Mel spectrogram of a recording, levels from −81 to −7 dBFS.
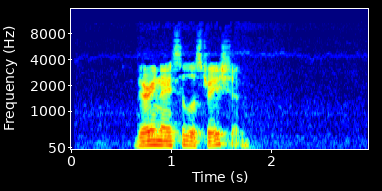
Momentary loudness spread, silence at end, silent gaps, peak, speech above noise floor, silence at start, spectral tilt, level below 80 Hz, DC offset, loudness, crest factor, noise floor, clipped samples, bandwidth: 20 LU; 1.2 s; none; -2 dBFS; 37 dB; 0.65 s; -6 dB/octave; -56 dBFS; under 0.1%; -21 LUFS; 22 dB; -59 dBFS; under 0.1%; 11.5 kHz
